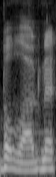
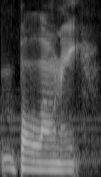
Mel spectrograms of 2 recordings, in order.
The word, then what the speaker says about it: bologna: piss some people off some people are so particular like it's actually it's pronounced baloney it's like okay so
